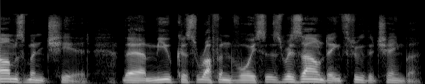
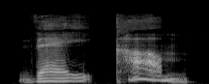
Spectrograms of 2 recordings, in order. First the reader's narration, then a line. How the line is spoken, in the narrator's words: a voice croaked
